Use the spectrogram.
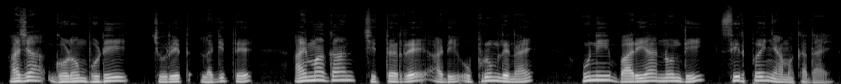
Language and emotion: Santali, neutral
